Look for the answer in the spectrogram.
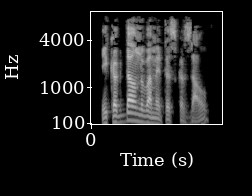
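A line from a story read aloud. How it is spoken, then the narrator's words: Insinuating, silky question. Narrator (Russian): вкрадчиво спросил Виталик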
